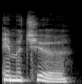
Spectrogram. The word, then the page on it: immature: British English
